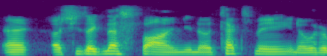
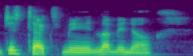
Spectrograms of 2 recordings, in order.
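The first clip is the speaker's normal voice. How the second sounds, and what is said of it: Put-on British accent. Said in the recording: “with her British accent”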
